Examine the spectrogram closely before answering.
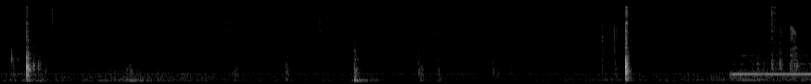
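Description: Quiet handling of wooden popsicle sticks and a glue bottle on a desk: scattered soft taps and a few sharp clicks, the sharpest near the start and about six seconds in, over a faint hum. Near the end a louder steady hum comes in.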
